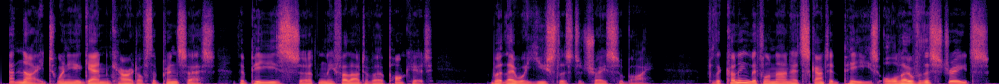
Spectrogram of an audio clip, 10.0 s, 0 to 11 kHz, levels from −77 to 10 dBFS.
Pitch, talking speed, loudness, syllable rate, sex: 115 Hz, 220 wpm, -20 LUFS, 6.2 syllables/s, male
